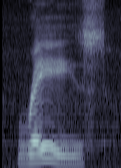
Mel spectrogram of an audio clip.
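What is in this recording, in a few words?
"raise", English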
